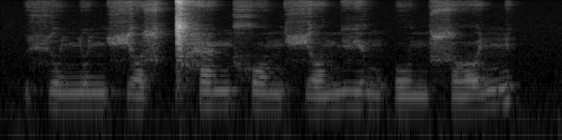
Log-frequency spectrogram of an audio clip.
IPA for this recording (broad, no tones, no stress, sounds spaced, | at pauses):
ç u ɲ u ɲ ç ɤ ɬ ǀʰ ɛ ŋ x o n ç ɤ n vʲ ɤ ŋ ʔ u n ɬ ɤ ɲ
